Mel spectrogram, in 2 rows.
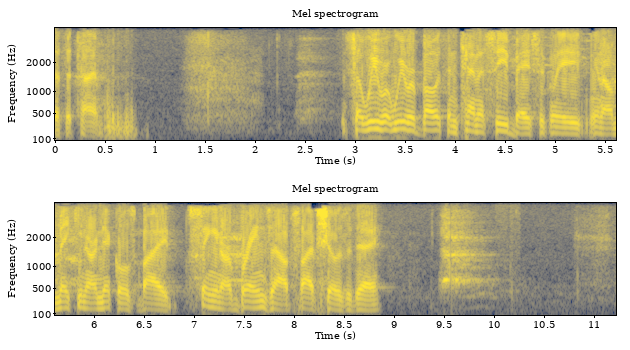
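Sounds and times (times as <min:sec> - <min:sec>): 
speech: 0:00.1 - 0:00.7, 0:03.0 - 0:09.7
dog barking: 0:07.0 - 0:07.7, 0:09.4 - 0:10.2.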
